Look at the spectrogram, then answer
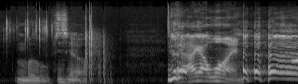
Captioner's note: laughs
